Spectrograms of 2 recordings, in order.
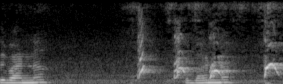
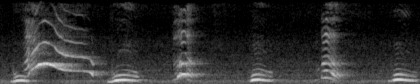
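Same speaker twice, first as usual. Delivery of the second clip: short, separate imitated barks; dog bark; 11 semitones higher, 5 dB louder, slower than usual. Shown as a demonstration. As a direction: bark like a dog, one woof at a time. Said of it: "कुत्रे कसे भुकतं".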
